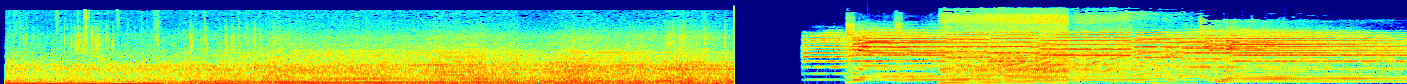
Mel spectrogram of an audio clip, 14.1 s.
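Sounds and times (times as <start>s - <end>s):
road noise: 0.1s - 7.4s, 9.4s - 12.4s
car engine drone: 9.4s - 12.4s.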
